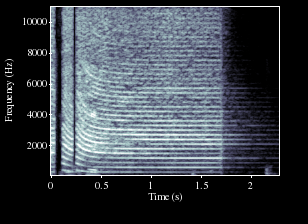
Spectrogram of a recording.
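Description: Air horn: a short blast, then a long steady blast of about a second and a half that cuts off sharply, its pitch dipping slightly as each blast starts.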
